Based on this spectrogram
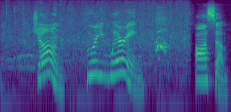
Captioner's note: Joan caws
